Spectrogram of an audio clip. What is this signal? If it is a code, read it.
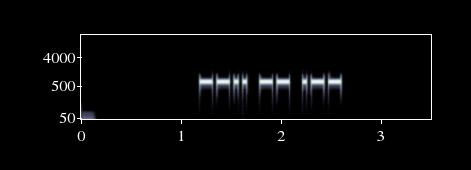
Morse code, heard as a keyed tone, about 28 wpm, 700 Hz. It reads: ZMW
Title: USA Call Sign Postfixes - 3 Letters 28wpm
